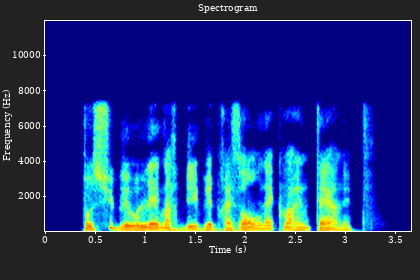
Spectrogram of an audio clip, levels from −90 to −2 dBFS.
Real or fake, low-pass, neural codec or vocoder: fake; 7.2 kHz; codec, 16 kHz, 2 kbps, FreqCodec, smaller model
